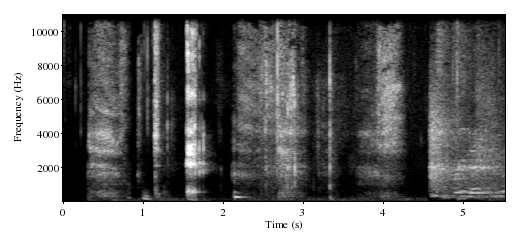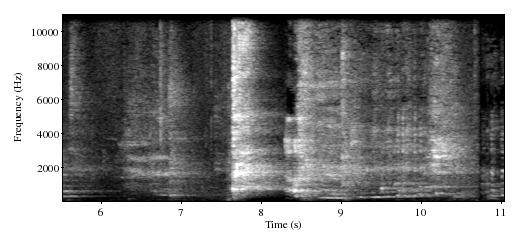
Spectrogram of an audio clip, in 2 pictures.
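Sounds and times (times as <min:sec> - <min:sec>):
woman belching: 0:01.5 - 0:01.9.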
